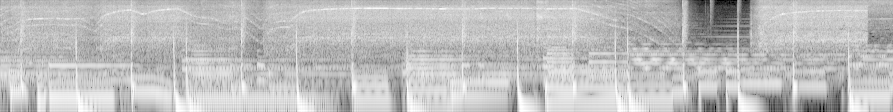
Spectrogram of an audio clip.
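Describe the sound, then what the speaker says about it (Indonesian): A brick is drilled through with a power drill while making a small electric stove from used cans; a thin, high whine rises and holds in several bursts over a loud backing of music. "di ujung-ujung parit spiralnya itu dibuatkan lubang menembus batanya"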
